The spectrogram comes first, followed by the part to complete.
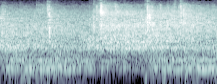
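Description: Ice hockey arena sound during live play: a steady wash of crowd noise and skates on the ice, with a couple of sharp clicks of sticks or the puck about half a second and a second in.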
